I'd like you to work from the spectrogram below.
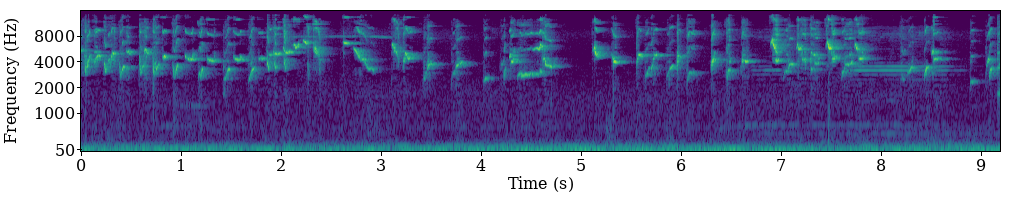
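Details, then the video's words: Moroccan goldfinch in continuous song: rapid tinkling twitters and buzzy slurred notes pour out, with brief pauses and a few sharp high accents near the end; low background hum. "jilguero marroquí"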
